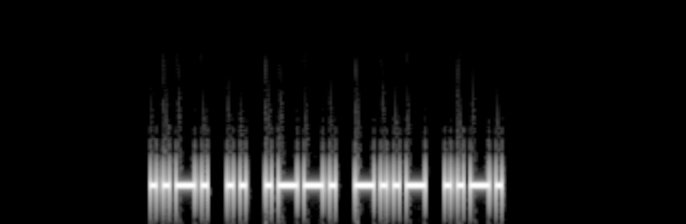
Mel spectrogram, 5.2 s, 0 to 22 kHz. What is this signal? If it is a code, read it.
Morse code, heard as a keyed tone, about 25 wpm, 700 Hz. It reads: FIPXF
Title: Code Groups - 5 Letters - 25wpm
